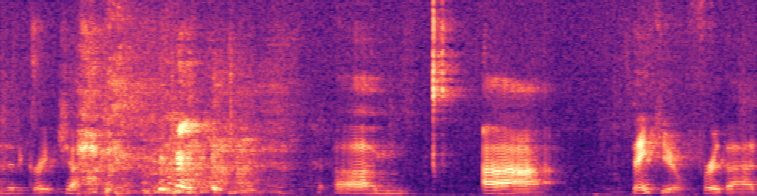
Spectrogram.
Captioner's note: laughter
